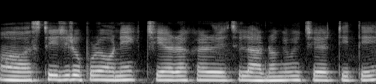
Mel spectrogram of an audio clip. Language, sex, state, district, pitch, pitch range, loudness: Bengali, female, West Bengal, Dakshin Dinajpur, 195 Hz, 190-205 Hz, -11 LUFS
